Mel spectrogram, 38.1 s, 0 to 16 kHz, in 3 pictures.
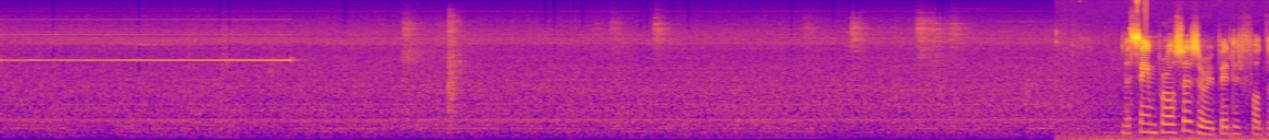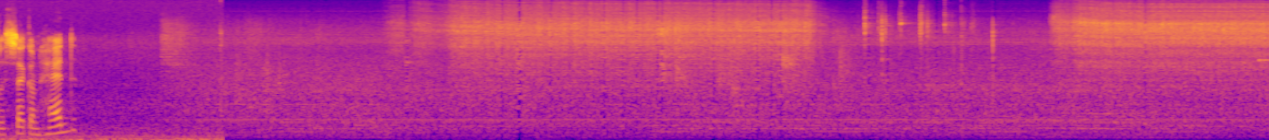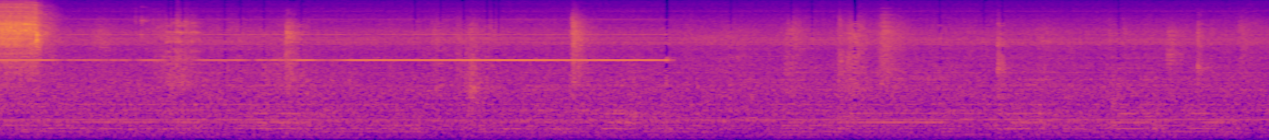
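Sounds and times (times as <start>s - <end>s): alarm steady high tone: 0.0s - 3.0s, 10.6s - 14.9s, 25.3s - 32.1s
aerosol spray hissing: 16.8s - 20.8s.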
